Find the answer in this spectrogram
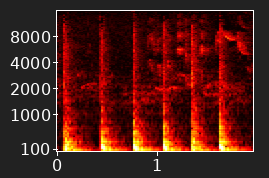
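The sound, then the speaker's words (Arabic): Six firm knocks on the door of a house in a steady, even rhythm, each a hollow thud with a sharp attack, with no voices in between. “هل أقرع الباب؟”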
